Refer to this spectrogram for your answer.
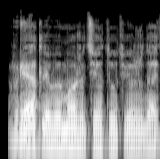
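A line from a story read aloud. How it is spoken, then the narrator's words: Calm. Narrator (Russian): спокойно заметил я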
